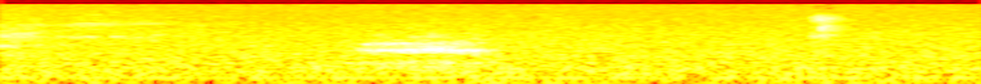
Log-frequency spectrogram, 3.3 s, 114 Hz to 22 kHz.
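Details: Sleepy, nappish kittens in a gentle wake-up on weigh-in night, 16 June 2018, snuggled up indoors; one soft, brief mid-pitched mew about halfway through, over a quiet steady room hiss, with a faint click near the end.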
